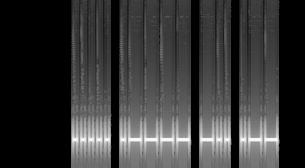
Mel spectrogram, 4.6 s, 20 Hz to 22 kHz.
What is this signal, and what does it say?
Morse code, heard as a keyed tone, about 20 wpm, 700 Hz. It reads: 51DW
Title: Four Challenging Letter-Number Combinations 20wpm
